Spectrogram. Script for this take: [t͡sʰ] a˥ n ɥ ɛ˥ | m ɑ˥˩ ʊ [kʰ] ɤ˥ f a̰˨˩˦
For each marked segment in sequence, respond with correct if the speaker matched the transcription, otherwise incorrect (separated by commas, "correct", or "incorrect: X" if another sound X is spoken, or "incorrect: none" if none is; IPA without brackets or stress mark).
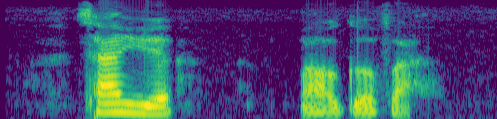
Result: correct, incorrect: k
